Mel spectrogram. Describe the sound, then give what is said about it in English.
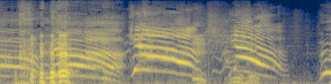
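A series of loud, forceful karate yells played from a soundboard clip: a few short sharp shouts, then two longer, drawn-out cries with falling pitch, prominent with no other sounds around them. “There's a clip on the soundboard just called Karate Yells.”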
